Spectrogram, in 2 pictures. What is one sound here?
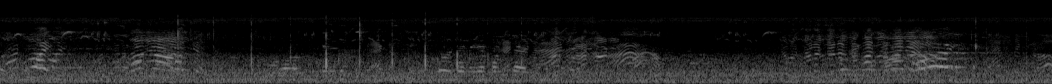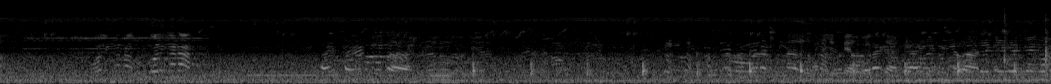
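Men talk and call out across an open field outdoors.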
